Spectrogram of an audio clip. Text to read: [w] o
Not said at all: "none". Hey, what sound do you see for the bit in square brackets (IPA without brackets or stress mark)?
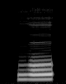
w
